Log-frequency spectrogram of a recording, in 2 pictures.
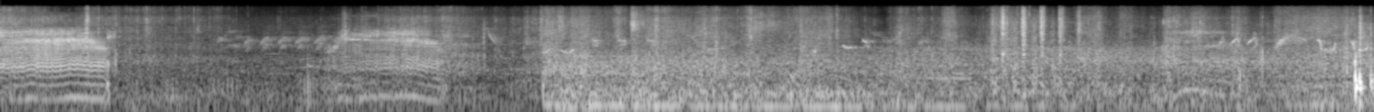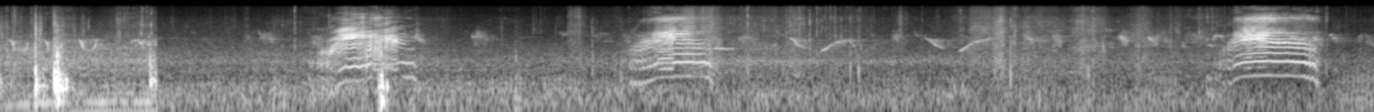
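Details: Stray domestic cat on a fence on a coronavirus-closed campus, giving several short, rising-and-falling meows spaced a few seconds apart in the second half, after rustling, tapping and a low hum early on.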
